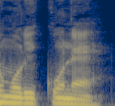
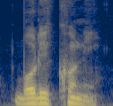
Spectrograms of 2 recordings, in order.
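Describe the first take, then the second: First: The name ends with an 'eh' vowel. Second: The name ends with an 'ee' vowel. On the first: This is how it is usually pronounced locally. "엔니오 모리꼬네라고 우리가 발음하는데" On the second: Some people say this is the correct pronunciation. "이게 모리꼬니가 맞다는 사람도 있고요"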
